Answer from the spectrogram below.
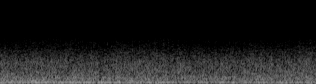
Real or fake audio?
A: real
